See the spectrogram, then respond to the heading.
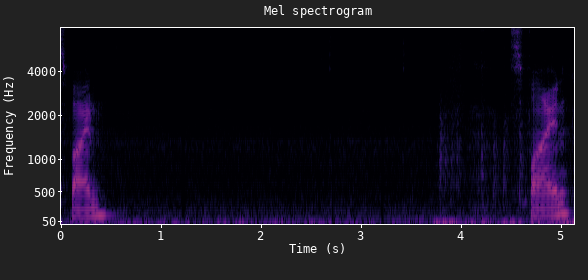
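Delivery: slow whisper through clenched, gritted teeth. Playing a card game as the opponents reveal their blessing card, speaking through gritted teeth. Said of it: "he says through gritted teeth".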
